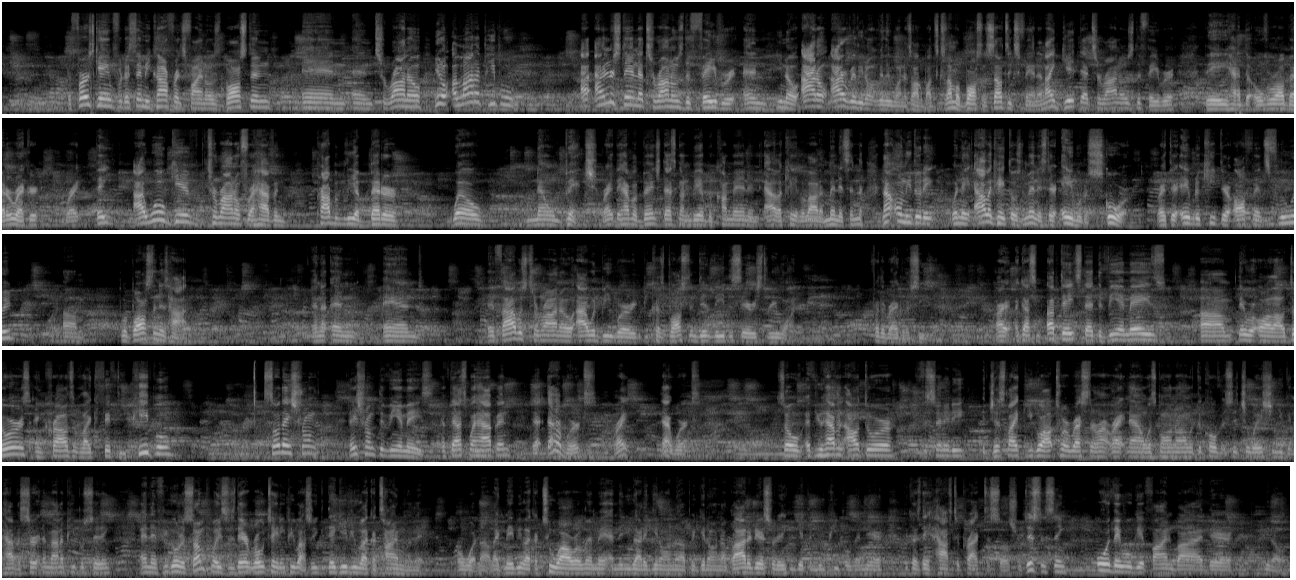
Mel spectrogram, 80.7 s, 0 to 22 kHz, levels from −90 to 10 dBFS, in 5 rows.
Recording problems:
chatter from many people; noticeable; throughout; 15 dB below the speech

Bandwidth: 15 kHz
